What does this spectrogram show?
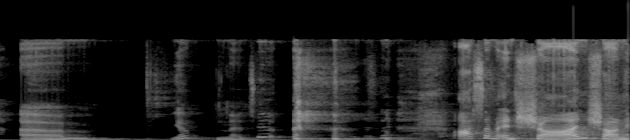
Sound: chuckling

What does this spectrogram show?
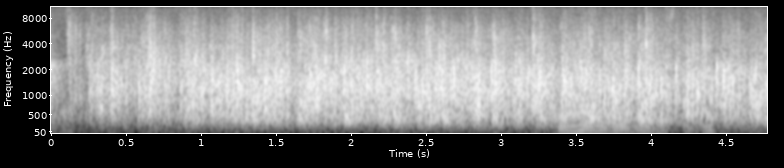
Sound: audience clapping

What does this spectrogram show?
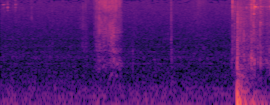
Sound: sound of zip opening

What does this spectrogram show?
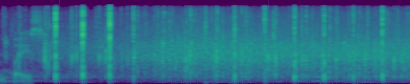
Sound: crowd applauding

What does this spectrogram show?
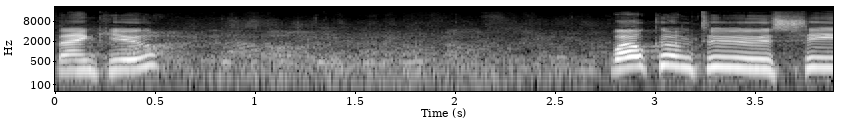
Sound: audience commotion

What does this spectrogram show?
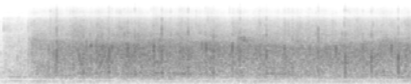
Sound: audience applauding

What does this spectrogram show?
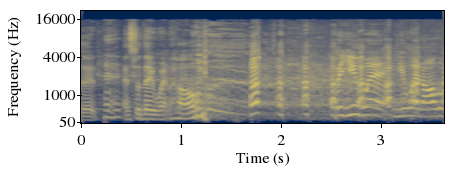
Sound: laughs; audience laughing

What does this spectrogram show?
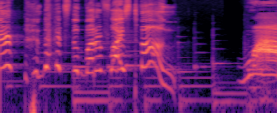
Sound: laughs

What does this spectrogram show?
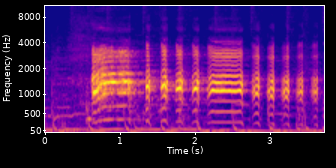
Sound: laughs loudly

